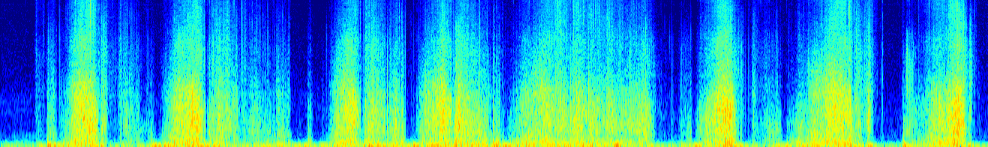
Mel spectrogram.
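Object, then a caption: Knit fabric sheet scratched with cotton swabs. Two cotton swabs scratch a flat sheet of black knit fabric laid over a pair of microphones. The result is soft, breathy scraping in broad bursts, with some fading and swelling. A low, muffled rumble sits under the bursts.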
